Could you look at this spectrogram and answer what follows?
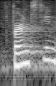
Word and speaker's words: Bernstein: We definitely, so far, I mean, there's Bernstein, right? That's how you pronounce it.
